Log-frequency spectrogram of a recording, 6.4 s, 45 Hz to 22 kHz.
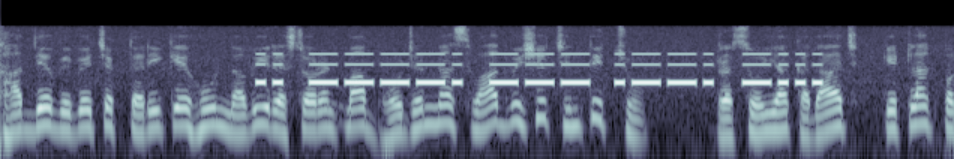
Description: Morse code, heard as a keyed tone, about 21 wpm, 890 Hz, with speech in Gujarati. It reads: I9OPB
